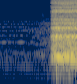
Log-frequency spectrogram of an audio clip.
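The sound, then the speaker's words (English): A voice imitates a harsh, raspy gasping breath, bursting in loud and noisy after a brief near-silence and holding steady as a single rough inhale. “You hear this raspy breath.”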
